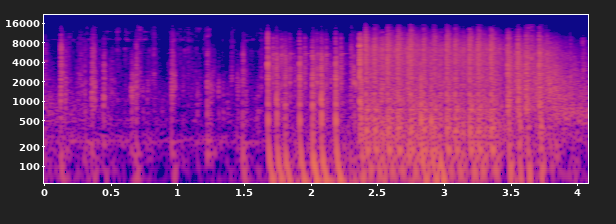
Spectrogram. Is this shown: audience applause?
no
